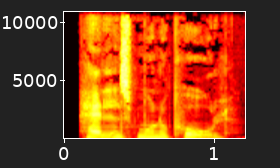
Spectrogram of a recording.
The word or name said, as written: handelsmonopol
